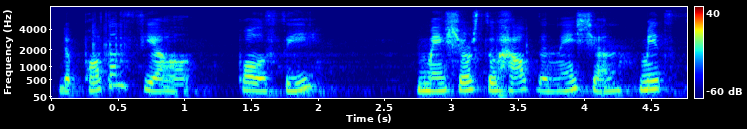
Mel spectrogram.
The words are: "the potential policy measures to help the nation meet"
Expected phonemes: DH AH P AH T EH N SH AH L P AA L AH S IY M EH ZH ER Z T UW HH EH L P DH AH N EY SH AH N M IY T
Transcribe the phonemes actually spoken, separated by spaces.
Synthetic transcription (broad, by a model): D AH P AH T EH N S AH L P AA L AH S IY M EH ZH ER S T UW HH EH L P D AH N EY SH AH N M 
